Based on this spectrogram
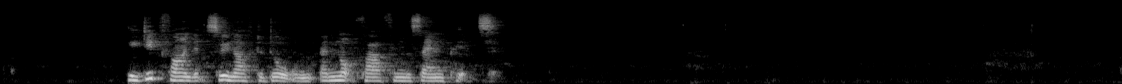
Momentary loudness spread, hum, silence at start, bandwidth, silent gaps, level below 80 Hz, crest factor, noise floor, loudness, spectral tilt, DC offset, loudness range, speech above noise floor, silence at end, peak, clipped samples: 10 LU; none; 1.3 s; 11.5 kHz; none; -62 dBFS; 20 dB; -70 dBFS; -20 LUFS; -6 dB/octave; under 0.1%; 12 LU; 50 dB; 6.25 s; -4 dBFS; under 0.1%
